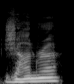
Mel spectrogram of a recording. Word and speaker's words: genre: And it's spelled G-E-N-R-E. And at least in English, we pronounce that genre. A genre, like I said, is a category of story.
